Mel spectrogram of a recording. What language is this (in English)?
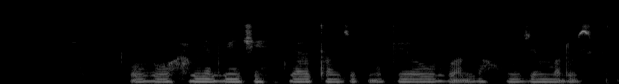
Kinyarwanda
